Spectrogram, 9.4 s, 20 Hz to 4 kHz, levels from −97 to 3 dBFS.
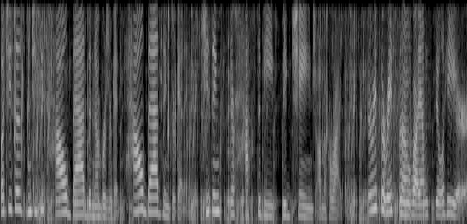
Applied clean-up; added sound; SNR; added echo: neural mask model RNNoise.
